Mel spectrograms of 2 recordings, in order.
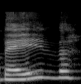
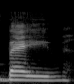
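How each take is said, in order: First: The word ends with a th sound. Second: The word ends with a different sound.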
